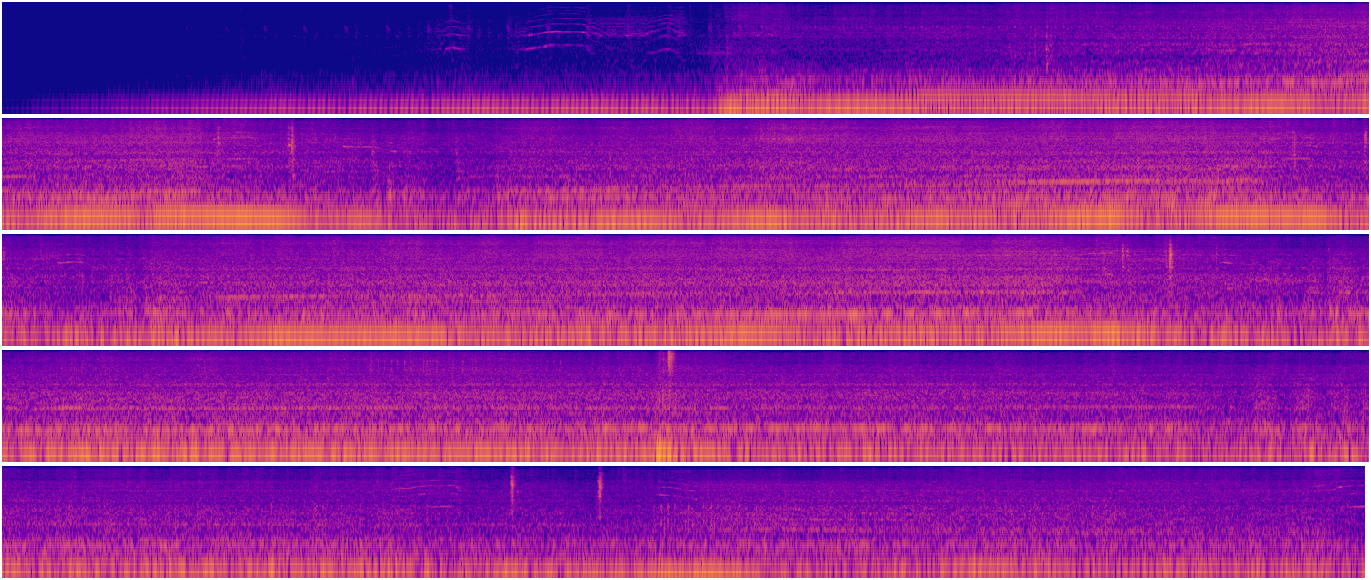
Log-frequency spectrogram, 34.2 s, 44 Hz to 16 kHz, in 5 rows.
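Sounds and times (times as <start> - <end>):
1975 Land Rover 88 soft top petrol engine driving: 0.2 - 34.1.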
